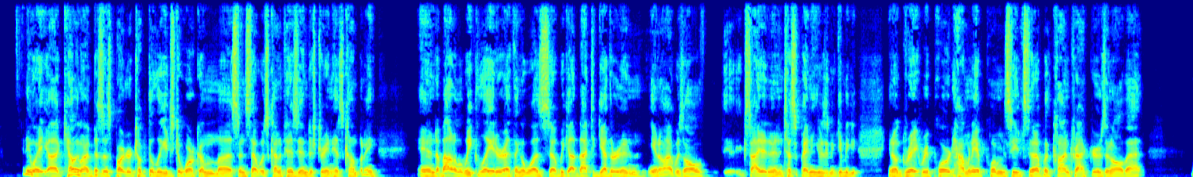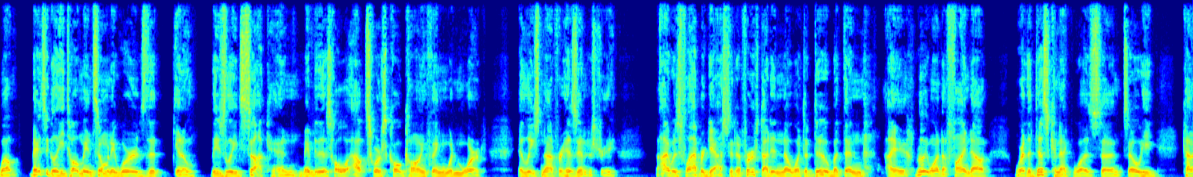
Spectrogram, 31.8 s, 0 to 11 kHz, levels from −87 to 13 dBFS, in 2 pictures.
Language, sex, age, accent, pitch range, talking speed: English, male, 50-69, American, 105-125 Hz, 235 wpm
